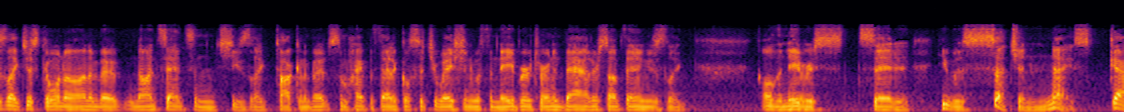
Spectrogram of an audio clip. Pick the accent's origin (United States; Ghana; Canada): Canada; Well, I'm Canadian.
